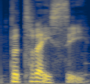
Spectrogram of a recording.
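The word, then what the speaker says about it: Patrese: Pell Johnny Parsons Ricardo Petra a lot of people say Petra including myself normally but I think it say pety is more like what it actually is alpas Roger Pensky um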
